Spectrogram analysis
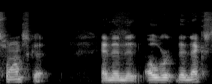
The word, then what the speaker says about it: Swampscott: There's so many things that are pronounced funny up here. Like I live in what you would say Swampscott but it's Swampskut.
